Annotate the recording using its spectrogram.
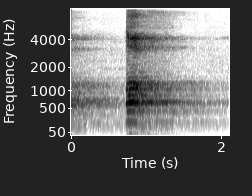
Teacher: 4 নম্বর মাখরাজ, জিহ্বার গোড়া তার বরাবর উপরে তালুর সঙ্গে লাগাইয়া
